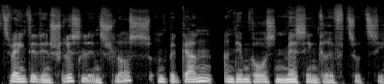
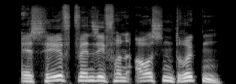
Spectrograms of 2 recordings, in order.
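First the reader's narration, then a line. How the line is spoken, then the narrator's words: Calling again. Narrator (German): rief abermals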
